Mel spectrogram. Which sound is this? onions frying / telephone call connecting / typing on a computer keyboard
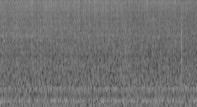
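onions frying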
